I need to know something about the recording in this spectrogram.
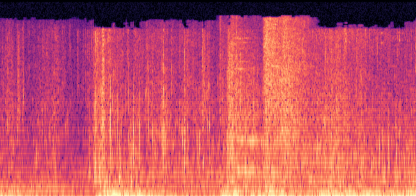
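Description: Water splashes heavily as a large figure lands.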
